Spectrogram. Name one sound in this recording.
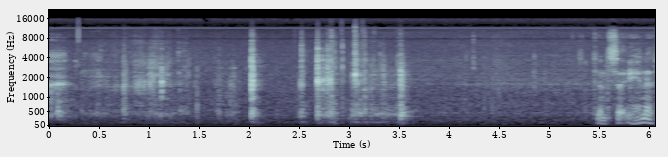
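A cassette lid snaps shut.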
